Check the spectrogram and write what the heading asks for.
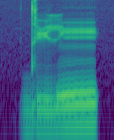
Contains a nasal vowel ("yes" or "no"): yes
